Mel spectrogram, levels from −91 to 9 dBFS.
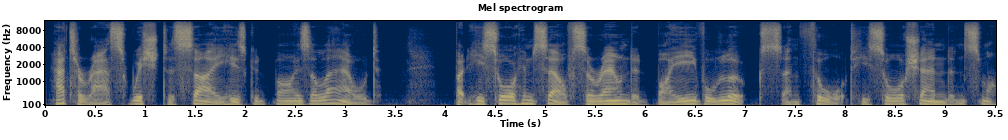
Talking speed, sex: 145 wpm, male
